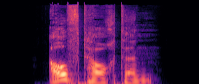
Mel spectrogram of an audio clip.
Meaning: inflection of auftauchen: 1. first/third-person plural dependent preterite 2. first/third-person plural dependent subjunctive II
- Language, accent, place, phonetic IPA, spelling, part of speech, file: German, Germany, Berlin, [ˈaʊ̯fˌtaʊ̯xtn̩], auftauchten, verb, De-auftauchten.ogg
